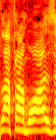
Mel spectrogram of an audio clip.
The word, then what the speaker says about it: Laframboise: I'll probably just get my way and trip all over it no, so my last name is Laframboise,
